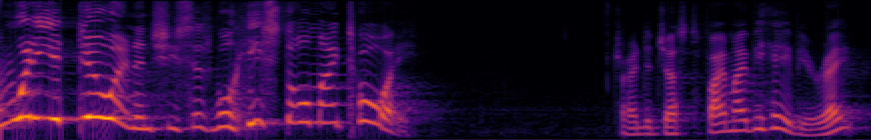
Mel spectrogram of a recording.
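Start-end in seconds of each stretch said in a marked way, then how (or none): 0.0-0.9 high, loud parental shriek; startled mom catching the kids; shocked parent. Retold or imitated. Parent running over to kids. 1.3-2.6 put-on high whiny little girl voice; a child pleading her case; high little girl excuse.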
